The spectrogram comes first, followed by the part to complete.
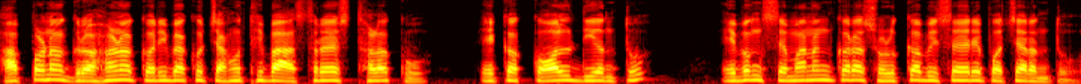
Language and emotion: Odia, neutral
